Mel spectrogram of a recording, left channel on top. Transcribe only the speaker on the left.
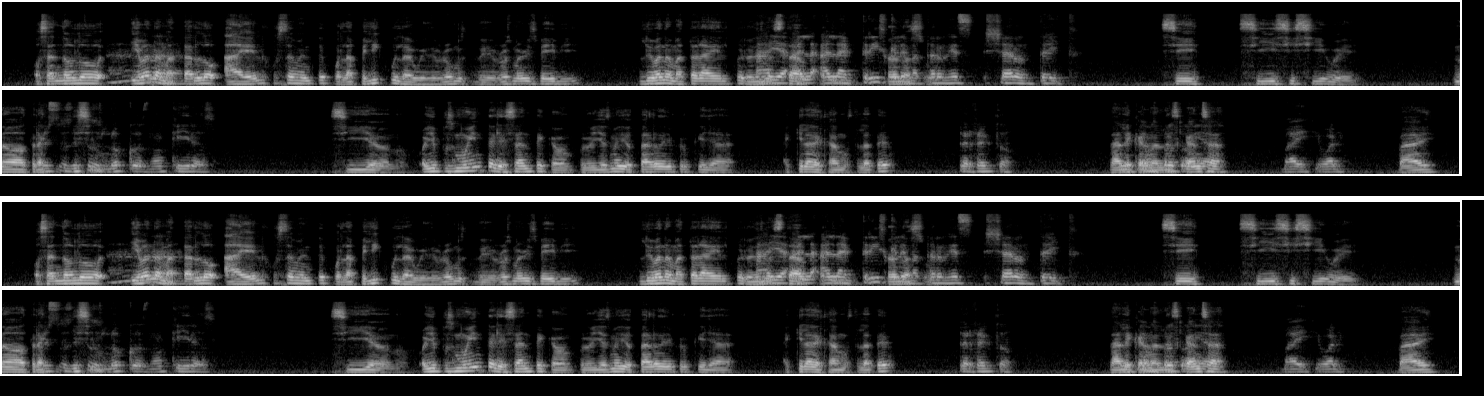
Ah.
Ah,
ya,
a la, a la
actriz
que le mataron
es Sharon Tate.
Pero estos, esos locos, ¿no? Qué iras.
Perfecto.
Lo
quedamos para
otro día. Bye, igual.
